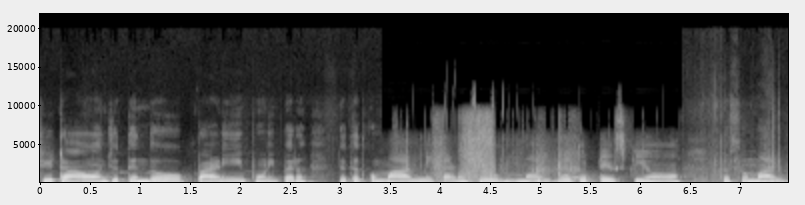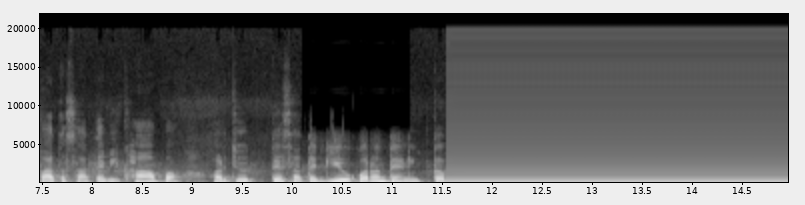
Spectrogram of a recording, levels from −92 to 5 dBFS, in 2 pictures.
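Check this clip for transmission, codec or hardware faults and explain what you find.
Two faults are audible in this speech. A Bluetooth SBC bit pool drop occurs at 3.42–6.42 s and again at 10.10–11.18 s. The link throttled the codec, which fits a fall from bit pool 28 to 10. Treble goes dull and gritty noise rises. A system hang loop begins at 11.55 s and lasts to the end. The hardware replayed one 20 ms buffer, giving a steady 50 Hz buzz.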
